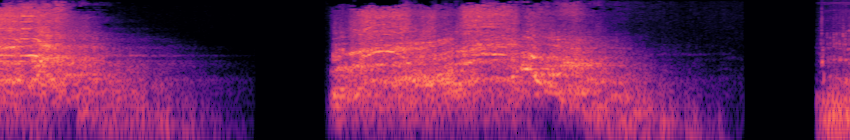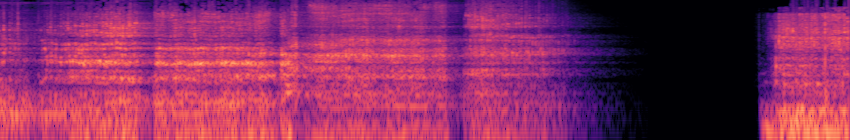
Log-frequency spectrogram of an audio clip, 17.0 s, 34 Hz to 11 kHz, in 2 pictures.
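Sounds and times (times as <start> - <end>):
dinosaur roar: 8.2 - 14.5.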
